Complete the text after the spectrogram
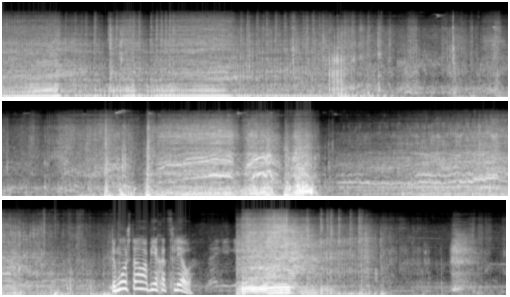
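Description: A dirt bike engine revs up and down in sharp bursts close by.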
